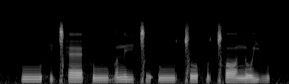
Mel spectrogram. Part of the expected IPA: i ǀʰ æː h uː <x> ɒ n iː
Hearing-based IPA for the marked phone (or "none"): ɡ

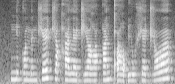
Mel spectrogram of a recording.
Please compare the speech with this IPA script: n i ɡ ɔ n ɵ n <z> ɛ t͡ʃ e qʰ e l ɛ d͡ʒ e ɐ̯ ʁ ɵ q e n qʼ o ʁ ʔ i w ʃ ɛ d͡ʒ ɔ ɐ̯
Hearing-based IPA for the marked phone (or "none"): ʃ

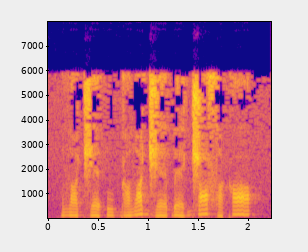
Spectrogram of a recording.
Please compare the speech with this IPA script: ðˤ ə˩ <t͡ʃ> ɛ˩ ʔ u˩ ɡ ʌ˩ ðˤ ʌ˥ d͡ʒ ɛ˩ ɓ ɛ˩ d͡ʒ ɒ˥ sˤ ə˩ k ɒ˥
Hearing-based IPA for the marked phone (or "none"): t͡ʃ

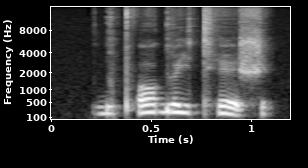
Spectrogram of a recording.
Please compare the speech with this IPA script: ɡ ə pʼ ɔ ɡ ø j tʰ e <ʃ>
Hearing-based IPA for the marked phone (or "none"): ʃ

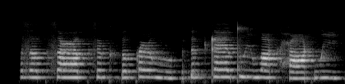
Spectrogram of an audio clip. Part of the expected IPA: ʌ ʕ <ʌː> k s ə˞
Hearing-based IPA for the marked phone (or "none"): ʌ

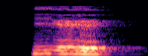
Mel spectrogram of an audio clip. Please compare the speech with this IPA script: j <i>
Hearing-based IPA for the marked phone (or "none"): e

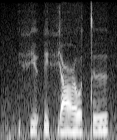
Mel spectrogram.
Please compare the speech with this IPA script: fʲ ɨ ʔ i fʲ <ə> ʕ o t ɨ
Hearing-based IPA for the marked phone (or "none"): ɨ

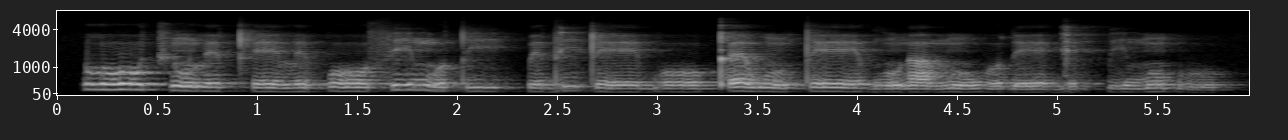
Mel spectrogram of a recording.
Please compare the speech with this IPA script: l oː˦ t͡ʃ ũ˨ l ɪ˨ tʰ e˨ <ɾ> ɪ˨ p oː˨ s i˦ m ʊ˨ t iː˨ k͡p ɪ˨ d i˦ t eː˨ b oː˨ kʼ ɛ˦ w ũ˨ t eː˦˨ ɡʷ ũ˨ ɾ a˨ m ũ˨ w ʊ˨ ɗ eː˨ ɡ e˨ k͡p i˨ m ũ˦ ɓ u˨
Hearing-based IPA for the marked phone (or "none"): l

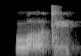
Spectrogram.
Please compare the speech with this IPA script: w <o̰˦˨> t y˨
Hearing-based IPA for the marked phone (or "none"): o̰˦˨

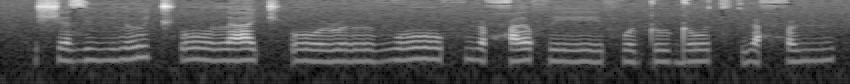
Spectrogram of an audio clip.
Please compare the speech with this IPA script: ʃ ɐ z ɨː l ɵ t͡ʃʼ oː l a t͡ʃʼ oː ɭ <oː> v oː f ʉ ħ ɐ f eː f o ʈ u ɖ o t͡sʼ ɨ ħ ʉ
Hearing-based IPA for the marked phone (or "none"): ɵː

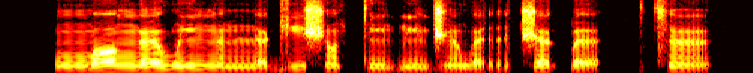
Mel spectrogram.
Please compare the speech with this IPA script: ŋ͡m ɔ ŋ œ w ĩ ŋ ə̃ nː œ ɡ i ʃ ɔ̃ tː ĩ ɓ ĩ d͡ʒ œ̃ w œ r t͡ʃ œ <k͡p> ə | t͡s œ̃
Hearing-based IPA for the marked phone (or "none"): k͡p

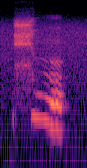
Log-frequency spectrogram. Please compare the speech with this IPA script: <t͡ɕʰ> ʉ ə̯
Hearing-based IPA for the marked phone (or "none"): ɕ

